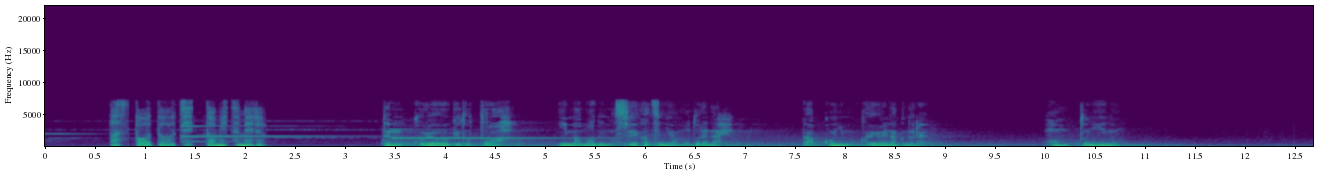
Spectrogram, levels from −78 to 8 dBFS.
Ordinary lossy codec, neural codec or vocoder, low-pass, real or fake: none; none; 7.2 kHz; real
